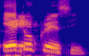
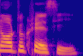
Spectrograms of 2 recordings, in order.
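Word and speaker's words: autocracy: বড় হইছেন না আপনি কি বলা উচিত ছিল এটোক্রেসি রাইট জি ভাইয়া তাহলে আপনি কেন বললেন অটোক্রেসি ইউ R liar you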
